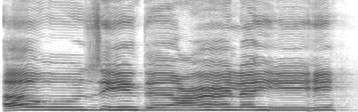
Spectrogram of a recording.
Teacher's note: qalqalah sugro lebih rendah pantulannya · au sifat lin, lentur, lemes, tidak boleh disentak, tidak boleh dipanjangkan.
